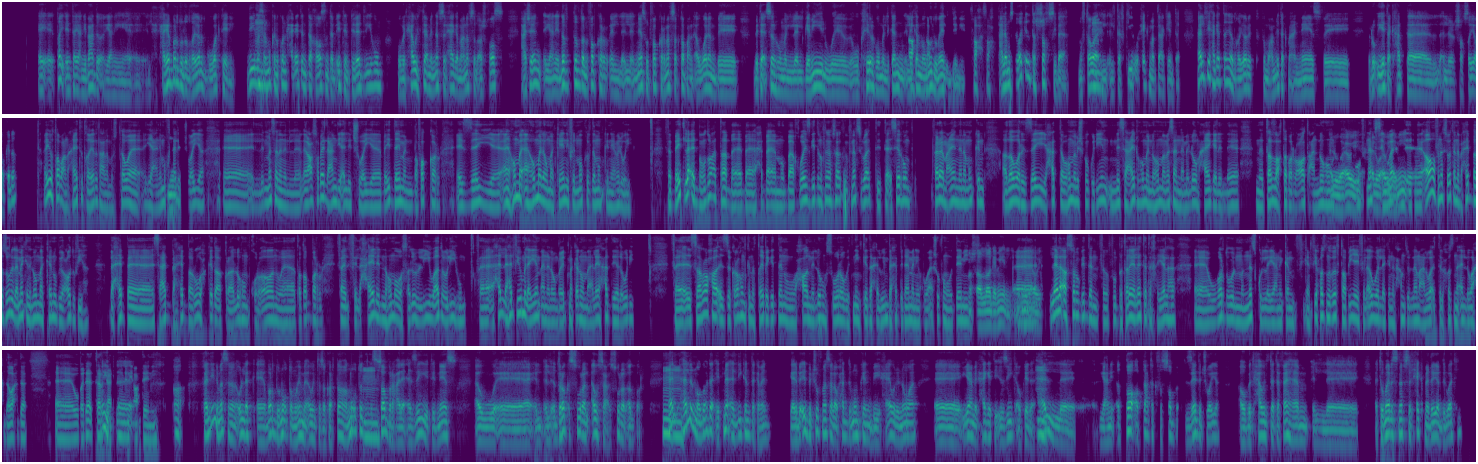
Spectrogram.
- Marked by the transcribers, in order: tsk; tsk; tsk; background speech; unintelligible speech
- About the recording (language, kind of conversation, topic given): Arabic, podcast, إزاي فقدان حد قريب منك بيغيّرك؟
